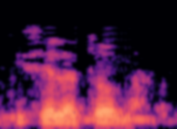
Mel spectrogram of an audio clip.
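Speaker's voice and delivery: ordinary delivery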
